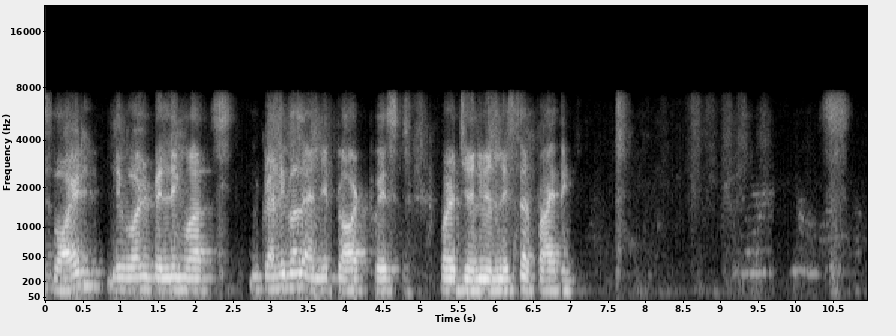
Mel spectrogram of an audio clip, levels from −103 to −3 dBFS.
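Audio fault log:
Throughout: AMR wideband (HD Voice) codec, with heavy damage. The speech has the rough, raspy texture of this codec at its lowest rate, which fits 6.6 kbit/s. The codec models speech up to 6.4 kHz as pulses driving a vocal tract filter, and at so few bits per frame that model is too coarse to follow the voice closely. The band from 6.4 to 7 kHz is filled with shaped noise, and nothing is present above 7.5 kHz.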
